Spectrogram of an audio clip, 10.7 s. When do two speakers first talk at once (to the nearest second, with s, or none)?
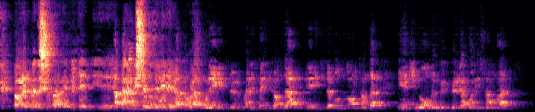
2 s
